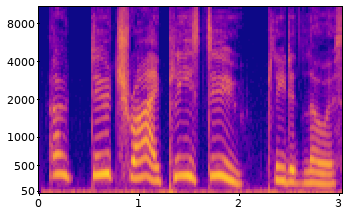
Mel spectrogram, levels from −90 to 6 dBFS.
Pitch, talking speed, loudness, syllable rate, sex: 265 Hz, 140 wpm, -14 LUFS, 3.7 syllables/s, female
